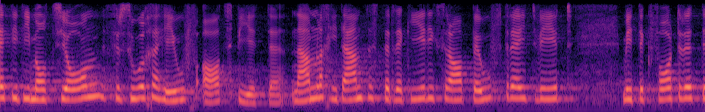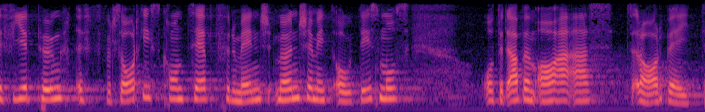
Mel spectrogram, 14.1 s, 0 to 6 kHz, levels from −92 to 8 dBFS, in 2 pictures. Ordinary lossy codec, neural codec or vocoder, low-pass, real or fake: none; none; 5.4 kHz; real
